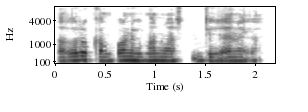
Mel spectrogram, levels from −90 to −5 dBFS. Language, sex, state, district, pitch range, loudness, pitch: Kannada, male, Karnataka, Belgaum, 145-160 Hz, -30 LUFS, 150 Hz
